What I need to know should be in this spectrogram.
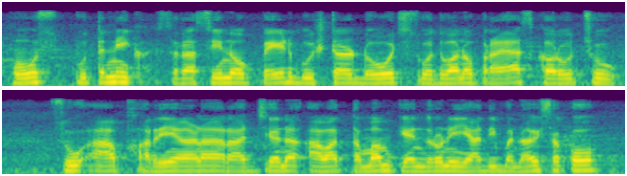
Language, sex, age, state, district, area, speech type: Gujarati, male, 30-45, Gujarat, Ahmedabad, urban, read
